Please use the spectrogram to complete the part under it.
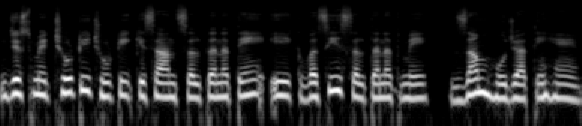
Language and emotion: Urdu, neutral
